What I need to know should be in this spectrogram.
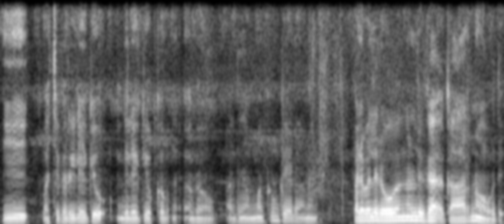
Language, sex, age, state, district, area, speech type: Malayalam, male, 18-30, Kerala, Wayanad, rural, spontaneous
